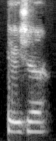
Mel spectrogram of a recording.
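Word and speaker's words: Dasia: Well, I mean, how do you pronounce your name? Deja. All right. I'm going to go with Deja, but I'm telling you all right now, I'm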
